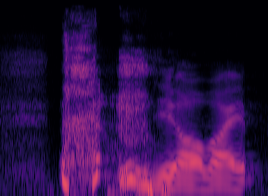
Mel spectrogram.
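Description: A man clearing his throat about half a second in, followed by a held, even voiced sound.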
